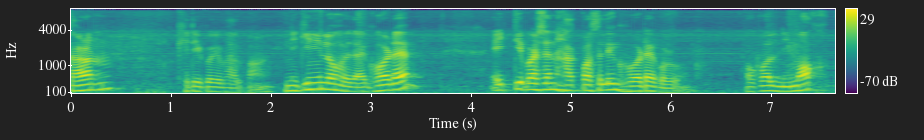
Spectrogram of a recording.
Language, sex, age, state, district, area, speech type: Assamese, male, 18-30, Assam, Tinsukia, urban, spontaneous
